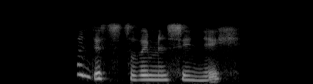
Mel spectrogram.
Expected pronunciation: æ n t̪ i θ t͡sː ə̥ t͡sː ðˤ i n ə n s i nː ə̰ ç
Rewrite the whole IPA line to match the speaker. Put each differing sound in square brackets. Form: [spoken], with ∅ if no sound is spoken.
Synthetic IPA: æ n [d̪] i θ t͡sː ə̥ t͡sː ðˤ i [m] ə n s i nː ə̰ ç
